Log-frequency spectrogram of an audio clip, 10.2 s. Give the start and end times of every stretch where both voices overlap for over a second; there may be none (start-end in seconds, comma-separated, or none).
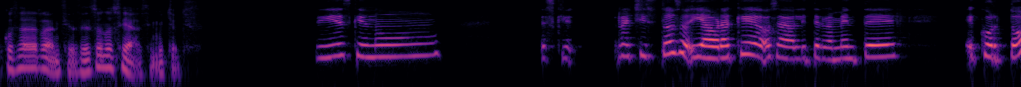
none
